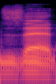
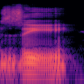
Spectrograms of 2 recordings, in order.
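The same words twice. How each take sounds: First: The letter is pronounced as 'zed'. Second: The letter is pronounced as 'zee'. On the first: This is how the announcer said it. "the English pronunciation of things. Like he said Z" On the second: This is the expected American way. "instead of Z"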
